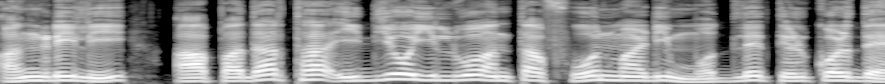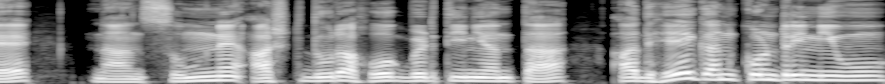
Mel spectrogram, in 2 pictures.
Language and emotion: Kannada, disgusted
